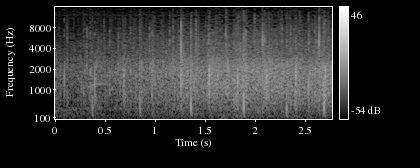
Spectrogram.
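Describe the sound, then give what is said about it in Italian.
Applause from a large assembly during a speech: dense, continuous clapping from many hands, swelling slightly louder toward the end, with no talking over it. “Ratzinger viene ripetutamente interrotto da applausi spontanei”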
